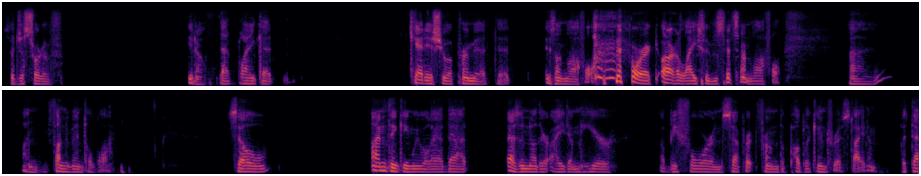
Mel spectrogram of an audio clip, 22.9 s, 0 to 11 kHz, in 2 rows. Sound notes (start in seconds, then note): 7.4 laughs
